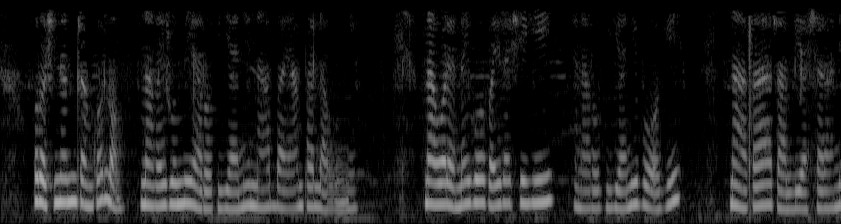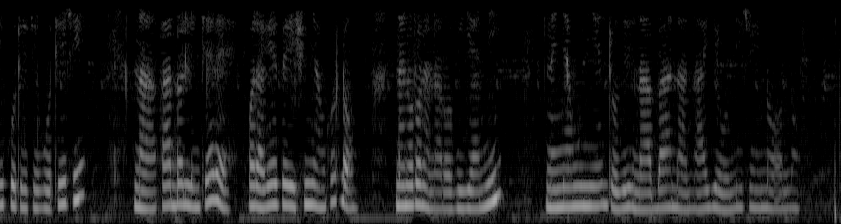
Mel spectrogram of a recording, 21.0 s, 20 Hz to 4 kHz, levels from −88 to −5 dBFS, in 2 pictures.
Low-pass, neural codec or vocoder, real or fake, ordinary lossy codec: 3.6 kHz; none; real; MP3, 16 kbps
